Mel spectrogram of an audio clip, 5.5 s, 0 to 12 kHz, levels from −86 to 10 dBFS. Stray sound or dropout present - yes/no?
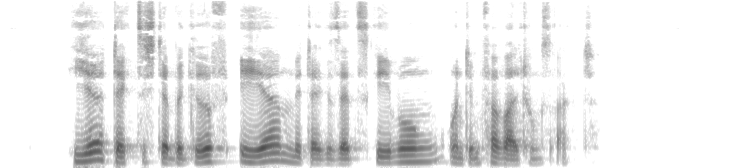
no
